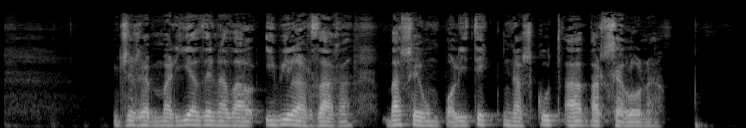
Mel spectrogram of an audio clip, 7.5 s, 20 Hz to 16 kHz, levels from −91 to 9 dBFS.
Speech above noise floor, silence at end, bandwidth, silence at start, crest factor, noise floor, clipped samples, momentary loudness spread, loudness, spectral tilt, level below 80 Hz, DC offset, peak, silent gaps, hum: 46 dB; 0.5 s; 11.5 kHz; 1.15 s; 20 dB; -75 dBFS; under 0.1%; 8 LU; -29 LUFS; -4.5 dB/octave; -62 dBFS; under 0.1%; -12 dBFS; none; none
